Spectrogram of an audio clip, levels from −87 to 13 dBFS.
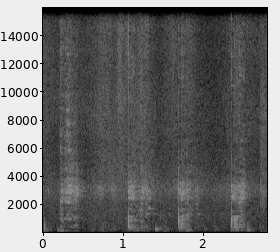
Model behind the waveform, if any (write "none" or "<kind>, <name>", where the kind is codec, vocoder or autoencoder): none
